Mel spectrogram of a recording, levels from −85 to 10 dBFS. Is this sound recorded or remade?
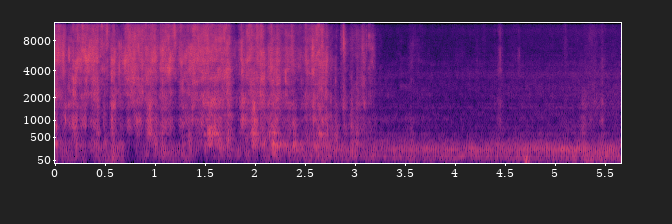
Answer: remade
